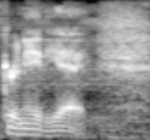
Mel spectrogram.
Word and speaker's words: Grenadier: why it's grenad a actually it's not Grenadier it's grenad a we're all pronouncing it wrong it's a French word it's not an English word that wasn't so difficult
